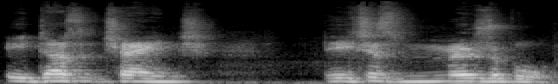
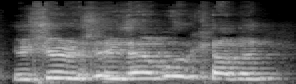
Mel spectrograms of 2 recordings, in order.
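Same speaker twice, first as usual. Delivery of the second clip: cackling, jeering book voice, much higher and louder; gleeful sneering taunt, the stupid fuck line slowed; mocking taunt; 9 semitones higher, 5 dB louder, slower than usual. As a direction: laugh at them like a cruel twist ending. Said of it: "and then just goes".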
